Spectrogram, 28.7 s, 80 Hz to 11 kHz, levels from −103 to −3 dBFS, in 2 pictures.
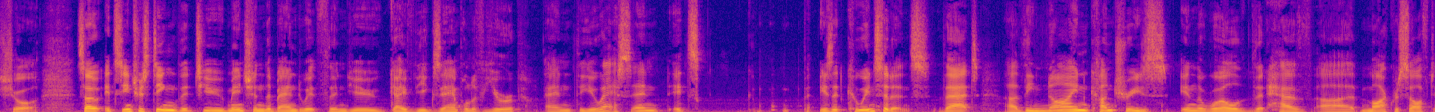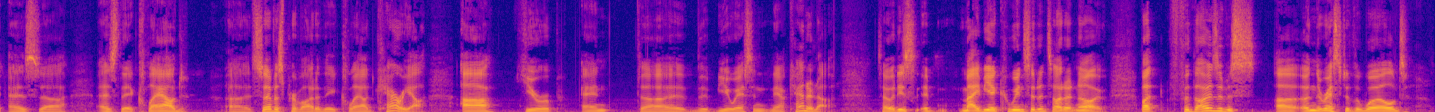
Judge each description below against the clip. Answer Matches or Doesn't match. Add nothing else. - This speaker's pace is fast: Doesn't match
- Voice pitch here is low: Matches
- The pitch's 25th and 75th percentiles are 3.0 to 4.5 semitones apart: Doesn't match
